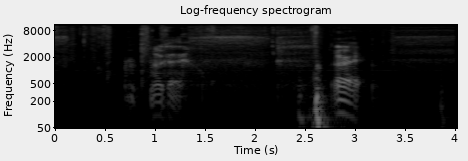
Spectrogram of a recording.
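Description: A deck of cards is set down on a table with a soft tap.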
